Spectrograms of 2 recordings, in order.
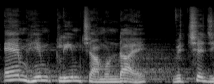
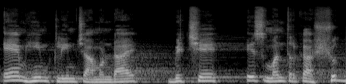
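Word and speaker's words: ऐं ह्रीं क्लीं चामुण्डायै विच्चे: बार सुना होगा तो ध्यान से सुने एम हिम क्लीम चामुंडाय विच्छज हां दोस्तों एक बार फिर से सुने एम हीम क्लीम चामुंडाय विच्छेद उच्चारण करना है गलत उच्चारण नहीं करना है यदि आप पूरे भाव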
